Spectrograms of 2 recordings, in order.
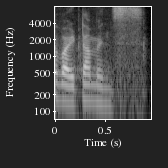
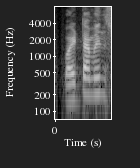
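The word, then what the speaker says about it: vitamins: इनको हम बोलते हैं वाइटामिन्स। प्रोनाउंसिएशन पे मत जाइएगा, जिसको जैसे अच्छा लगे बोल सकता है, लेकिन राइट प्रोनाउंसिएशन विटामिन्स होता है और इसको हम नॉर्मल भाषा में विटामिन्स बोलते हैं, ठीक।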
